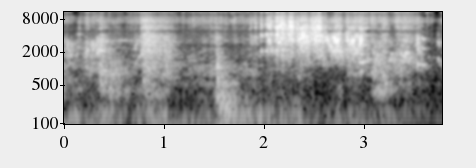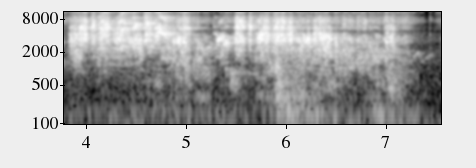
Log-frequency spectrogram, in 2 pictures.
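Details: Talking budgerigars give soft, scattered chirps at first, then loud, continuous, raspy warbling chatter with brief dips, like a flock of small parrots chattering together.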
